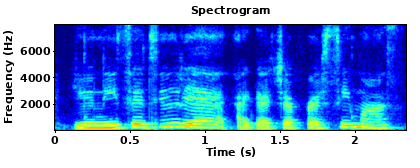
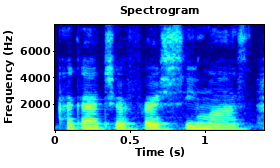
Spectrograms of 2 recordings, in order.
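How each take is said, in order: First: Excited. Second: Said in the usual way. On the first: Real, not acted.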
